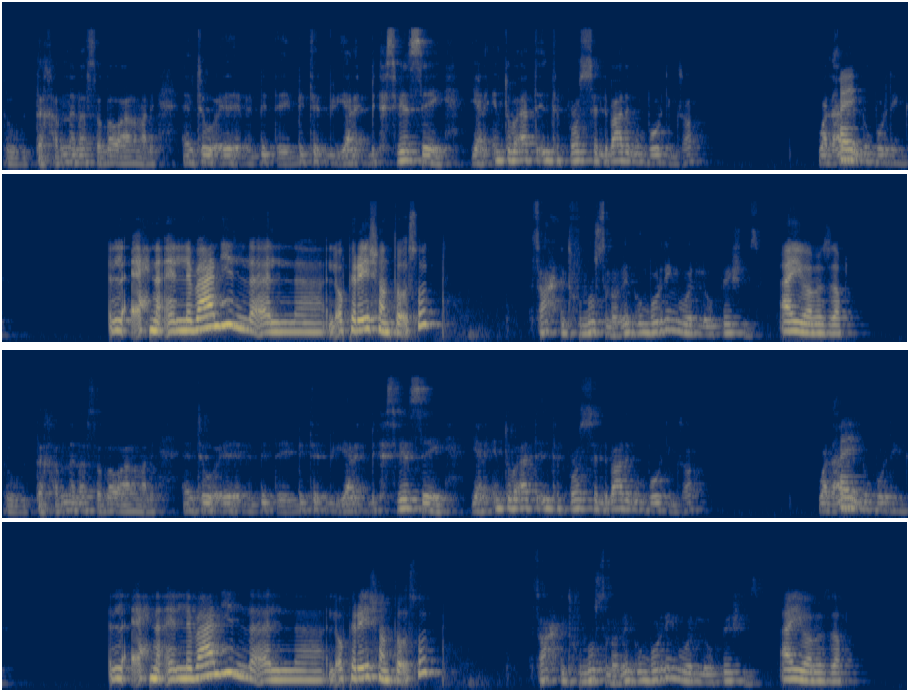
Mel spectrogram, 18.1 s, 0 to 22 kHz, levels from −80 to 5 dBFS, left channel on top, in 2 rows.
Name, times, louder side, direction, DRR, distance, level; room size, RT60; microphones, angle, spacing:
voice 1, 0.0-6.9 8.2-9.1 14.3-16.6, left 1 dB, 35° left, 1.6 m, -38 dB
voice 2, 10.1-13.3 16.8-17.5, left 3 dB, 70° left, 0.7 m, -26 dB
13.5 x 11.0 x 3.7 m
head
